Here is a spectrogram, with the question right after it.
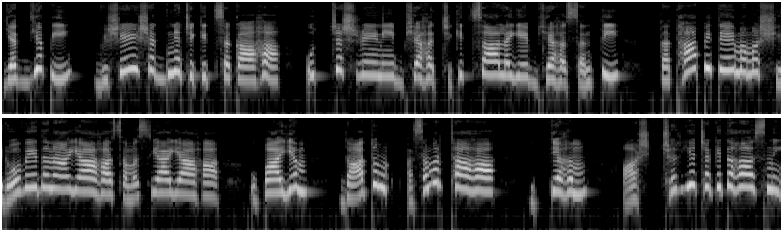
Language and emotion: Sanskrit, surprised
